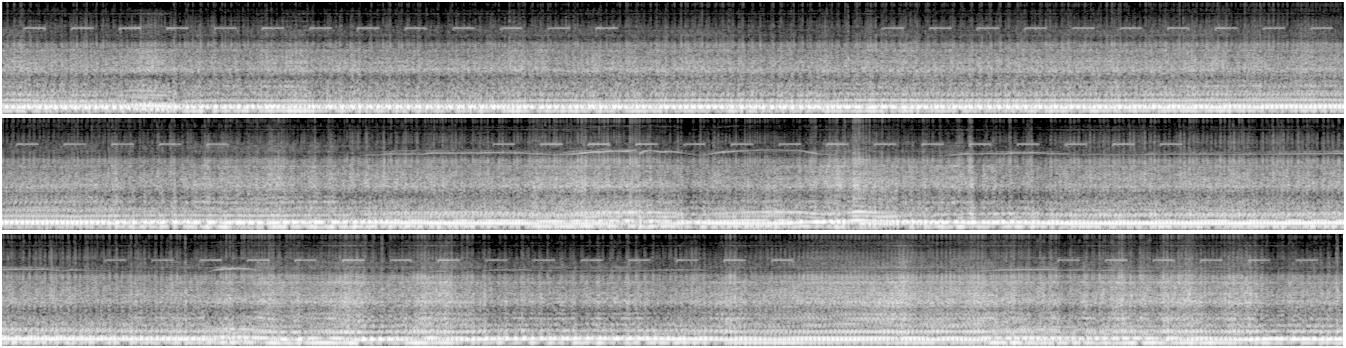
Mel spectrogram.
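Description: Quadcopter's electric motors and propellers whining steadily in flight, heard from the onboard camera, the pitch dipping and wobbling with throttle changes in the middle and again later. A faint high pulsing tone comes and goes.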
